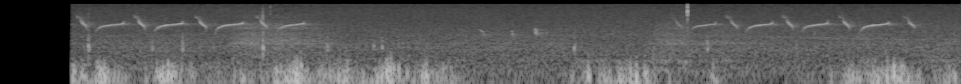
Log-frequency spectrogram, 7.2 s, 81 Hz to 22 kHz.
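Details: A Coal tit sings in a Netherlands neighbourhood in January 2016, two bursts of high, thin, quickly repeated two-note phrases, with a steady low rumble of wind or rustling underneath.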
